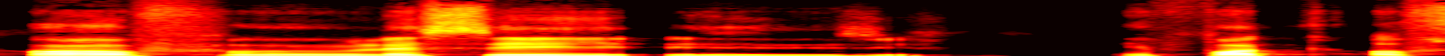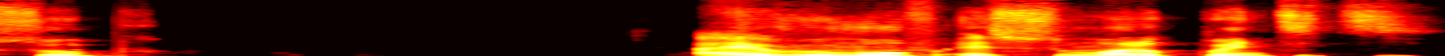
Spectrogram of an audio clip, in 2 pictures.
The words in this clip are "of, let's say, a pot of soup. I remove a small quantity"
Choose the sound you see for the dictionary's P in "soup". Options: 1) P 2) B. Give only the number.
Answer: 1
